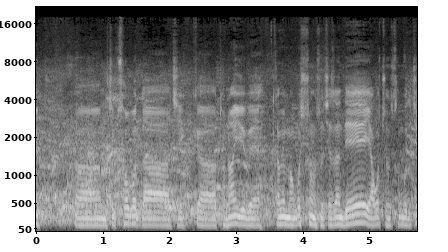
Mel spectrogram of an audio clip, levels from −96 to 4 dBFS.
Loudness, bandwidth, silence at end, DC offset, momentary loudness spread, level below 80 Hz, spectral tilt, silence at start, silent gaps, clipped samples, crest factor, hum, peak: -16 LUFS; 17.5 kHz; 0 s; under 0.1%; 6 LU; -54 dBFS; -5 dB/octave; 0 s; none; under 0.1%; 14 dB; none; -2 dBFS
